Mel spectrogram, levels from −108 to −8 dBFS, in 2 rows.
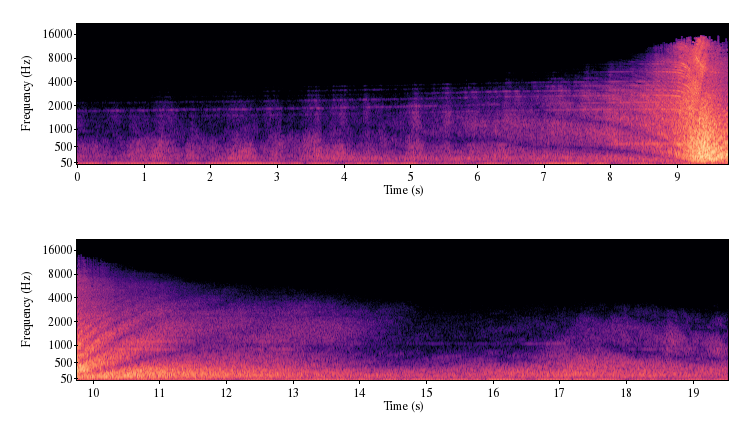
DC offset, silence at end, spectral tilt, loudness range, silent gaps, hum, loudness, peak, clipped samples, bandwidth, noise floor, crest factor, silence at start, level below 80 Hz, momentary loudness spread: under 0.1%; 0.05 s; -4.5 dB/octave; 26 LU; none; none; -24 LUFS; -2 dBFS; under 0.1%; 13 kHz; -53 dBFS; 28 dB; 0.15 s; -52 dBFS; 29 LU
